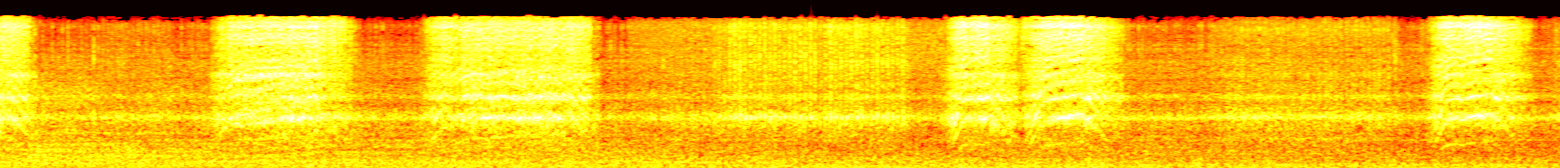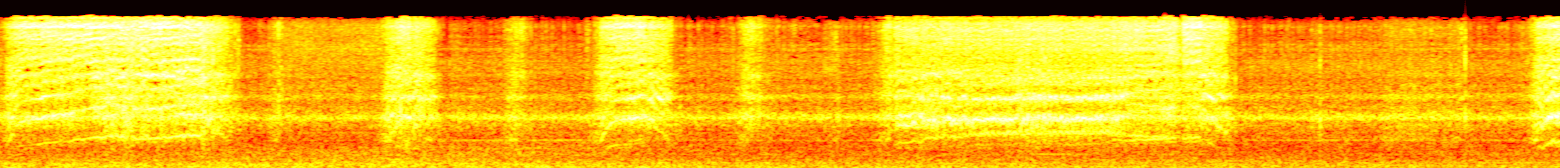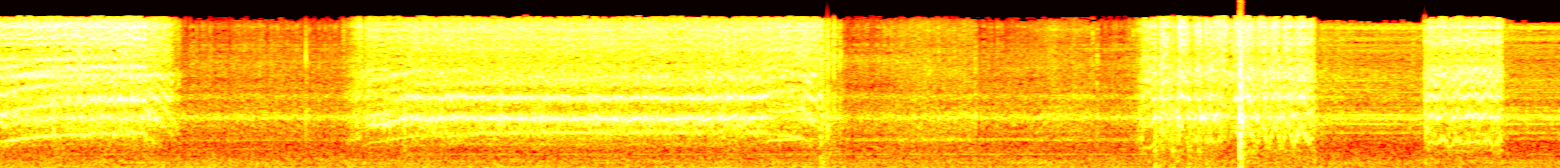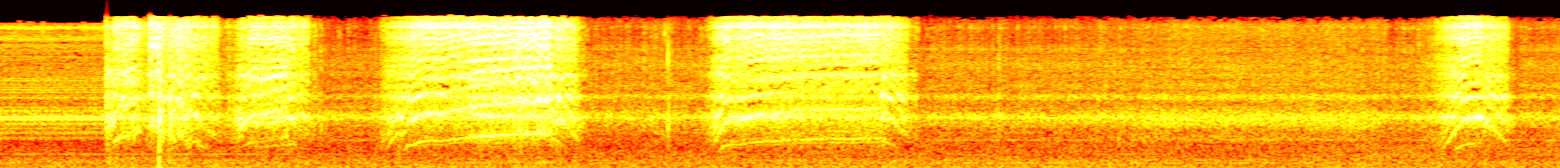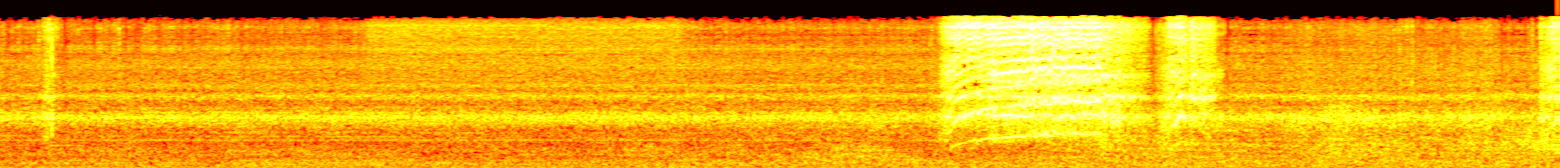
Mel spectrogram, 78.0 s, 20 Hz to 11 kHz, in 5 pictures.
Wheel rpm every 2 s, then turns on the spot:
40, 70, 90, 20, 30, 50, 20, 50, 130, 20, 20, 20, 90, 150, 20, 50, 70, 80, 160, 120, 10, 70, 70, 30, 90, 80, 50, 120, 20, 20, 30, 10, 0, 0, 0, 10, 110, 20, 20.
0-4 6-8 12-14 28-30 32-34 40-42 56-62 74-76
